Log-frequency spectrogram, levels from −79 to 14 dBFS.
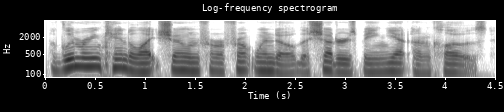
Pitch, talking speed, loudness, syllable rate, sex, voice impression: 130 Hz, 175 wpm, -17 LUFS, 5.0 syllables/s, male, very masculine, middle-aged, very thick, tensed, powerful, slightly dark, slightly soft, clear, fluent, raspy, cool, intellectual, slightly refreshing, sincere, calm, very mature, slightly friendly, slightly reassuring, slightly unique, slightly elegant, wild, slightly sweet, lively, slightly strict, slightly modest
